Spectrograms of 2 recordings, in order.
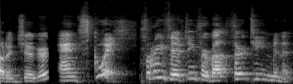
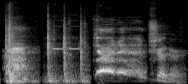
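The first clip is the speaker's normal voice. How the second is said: ordinary talk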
